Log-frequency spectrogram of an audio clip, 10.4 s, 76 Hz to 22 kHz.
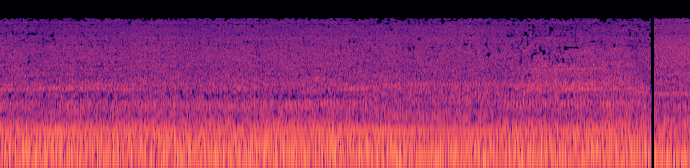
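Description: Piper PA-28-160 Cherokee's four-cylinder Lycoming O-320 engine and propeller droning steadily at cruise, heard from inside the cabin. The sound breaks off for an instant near the end.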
